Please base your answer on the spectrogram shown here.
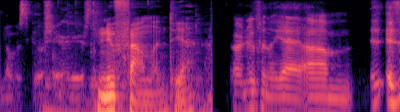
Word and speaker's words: Newfoundland: Newfoundland, yeah. Or Newfoundland, yeah. Is it Newfoundland? I've always called it Newfoundland. It's Newfoundland, but if you slow it down, it's Newfoundland.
